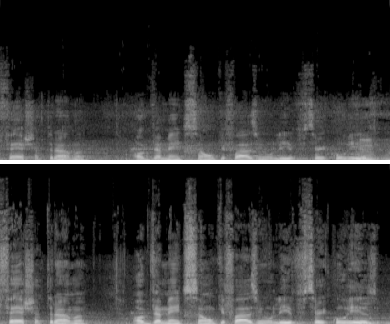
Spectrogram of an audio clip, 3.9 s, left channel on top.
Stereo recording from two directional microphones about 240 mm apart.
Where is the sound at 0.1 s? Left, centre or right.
Right.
